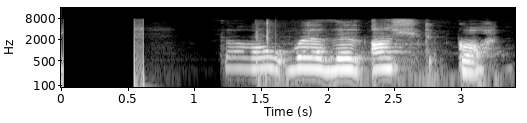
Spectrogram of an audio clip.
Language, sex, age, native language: Icelandic, female, 7, Icelandic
